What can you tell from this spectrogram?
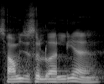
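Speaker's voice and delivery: ordinary talk, nothing marked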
